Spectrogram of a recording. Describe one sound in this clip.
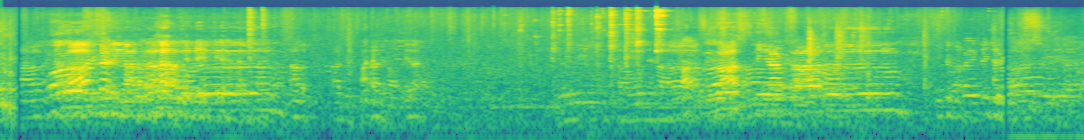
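A man speaks nearby.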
